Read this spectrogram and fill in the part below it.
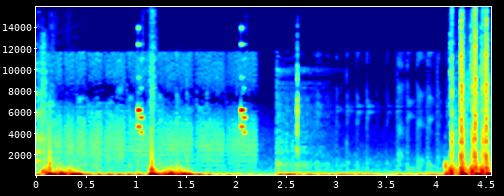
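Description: Gunfire from a pirate captain in the video game Terraria: heavy booming shots at roughly one-second intervals, then a burst of rapid shots near the end, over a low rumbling game hum.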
